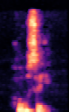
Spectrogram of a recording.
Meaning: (adjective) 1. Of, relating to, or similar to horses 2. Involved in breeding or riding horses 3. Clumsy, clunky, bulky, inelegant, or unrefined; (noun) A child's term or name for a horse
- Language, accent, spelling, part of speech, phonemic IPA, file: English, Southern England, horsy, adjective / noun, /ˈhɔːsi/, LL-Q1860 (eng)-horsy.wav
